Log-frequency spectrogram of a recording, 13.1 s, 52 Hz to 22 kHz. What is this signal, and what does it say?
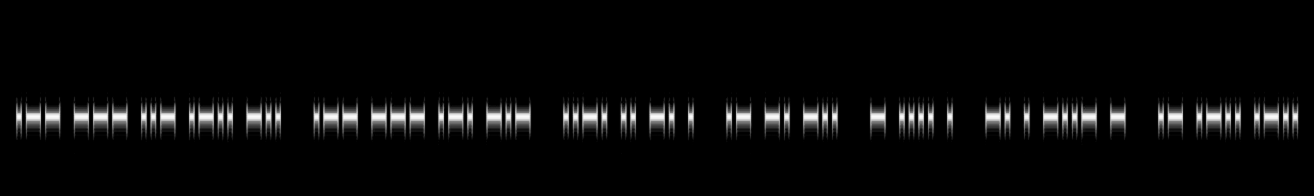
Morse code, heard as a keyed tone, about 25 wpm, 600 Hz. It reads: WOULD WORK FINE AND THE NEXT ALL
